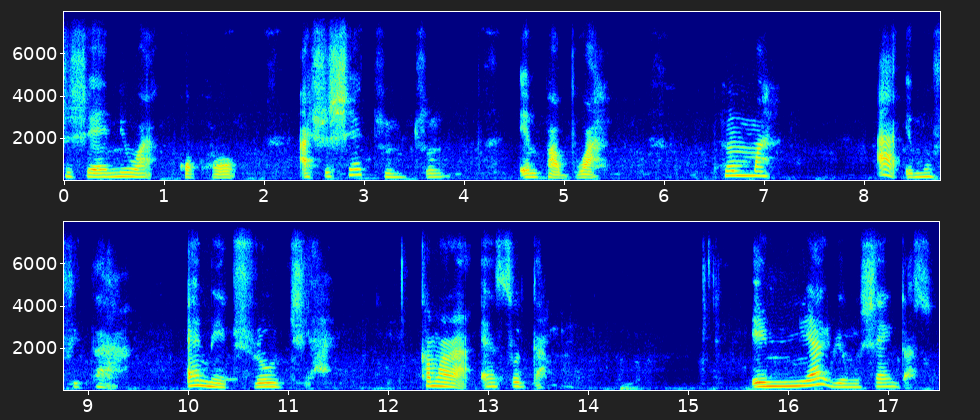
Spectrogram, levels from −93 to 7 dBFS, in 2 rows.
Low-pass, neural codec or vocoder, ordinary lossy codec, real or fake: 7.2 kHz; none; Opus, 32 kbps; real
